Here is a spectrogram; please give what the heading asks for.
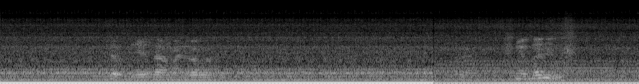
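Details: Audi TT with owner-rebuilt engine, after replacing spark plugs on two dead cylinders that had caused a knock: steady, even low idle with smooth regular pulse, no knock, settling a little quieter partway; engine sounds healthy.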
